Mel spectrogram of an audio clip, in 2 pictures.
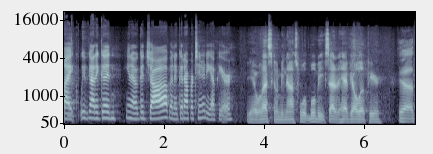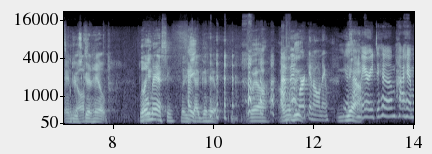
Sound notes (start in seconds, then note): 9.9 laughing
